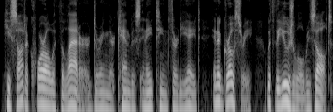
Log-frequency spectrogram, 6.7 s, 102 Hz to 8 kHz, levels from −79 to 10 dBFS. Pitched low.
Yes: low, 110 Hz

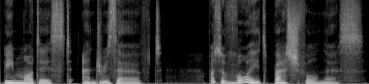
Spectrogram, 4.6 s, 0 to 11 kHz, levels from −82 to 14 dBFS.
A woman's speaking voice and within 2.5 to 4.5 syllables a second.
Yes: female; 3.4 syllables/s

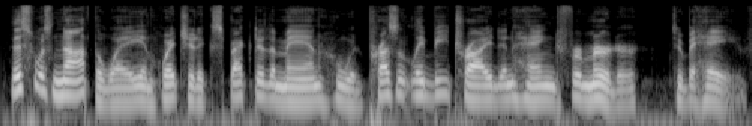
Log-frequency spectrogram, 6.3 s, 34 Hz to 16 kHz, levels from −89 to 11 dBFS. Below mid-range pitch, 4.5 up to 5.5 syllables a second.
Yes: low, 130 Hz; 5.2 syllables/s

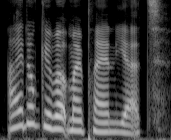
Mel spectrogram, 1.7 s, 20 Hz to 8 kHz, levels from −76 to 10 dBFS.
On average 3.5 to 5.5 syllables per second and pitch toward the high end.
Yes: 4.6 syllables/s; high, 245 Hz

